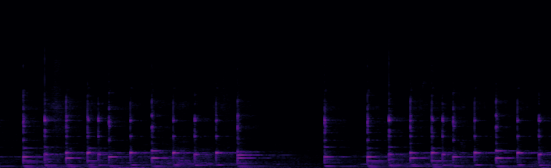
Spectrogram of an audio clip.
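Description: A phone ringtone plays a bright, repeating melodic phrase of quick tonal notes, pausing briefly before starting the pattern again, clear with no voices.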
